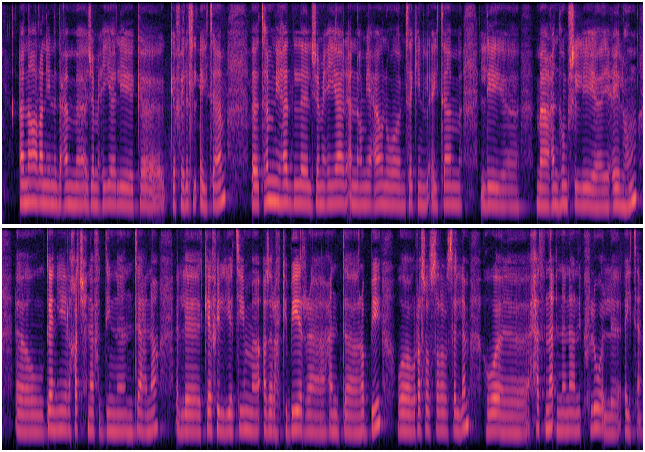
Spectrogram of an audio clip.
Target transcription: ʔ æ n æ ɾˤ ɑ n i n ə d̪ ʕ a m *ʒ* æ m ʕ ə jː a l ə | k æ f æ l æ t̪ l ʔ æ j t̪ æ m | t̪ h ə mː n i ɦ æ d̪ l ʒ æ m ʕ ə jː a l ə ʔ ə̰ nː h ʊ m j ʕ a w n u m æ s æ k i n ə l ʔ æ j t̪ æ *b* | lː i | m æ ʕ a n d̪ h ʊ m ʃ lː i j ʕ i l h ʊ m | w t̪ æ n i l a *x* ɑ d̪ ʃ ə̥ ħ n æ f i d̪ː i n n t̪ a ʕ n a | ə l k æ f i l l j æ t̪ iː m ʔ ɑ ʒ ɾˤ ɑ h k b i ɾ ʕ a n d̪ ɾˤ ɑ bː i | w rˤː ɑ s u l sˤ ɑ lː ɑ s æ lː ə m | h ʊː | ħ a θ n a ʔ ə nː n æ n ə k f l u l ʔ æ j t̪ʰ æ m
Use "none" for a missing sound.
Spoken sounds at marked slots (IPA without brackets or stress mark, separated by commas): ʒ, m, x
